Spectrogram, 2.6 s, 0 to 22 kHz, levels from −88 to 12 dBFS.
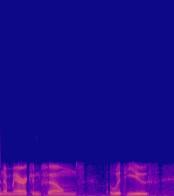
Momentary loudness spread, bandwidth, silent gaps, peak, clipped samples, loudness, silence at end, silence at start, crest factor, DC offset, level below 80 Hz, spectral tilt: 15 LU; 4.1 kHz; none; -16 dBFS; under 0.1%; -36 LUFS; 0 s; 0 s; 22 dB; under 0.1%; -56 dBFS; -7 dB/octave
